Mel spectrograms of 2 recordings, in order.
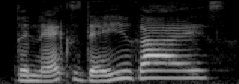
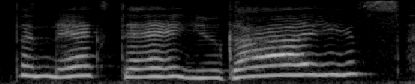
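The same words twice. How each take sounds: First: Said in the usual way. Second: High, slow, drawn-out repeat; dramatic suspense. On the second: Real, not acted. Storyteller teases viewers about what followed, high drawn-out suspense. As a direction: stretch the words high to build suspense.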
